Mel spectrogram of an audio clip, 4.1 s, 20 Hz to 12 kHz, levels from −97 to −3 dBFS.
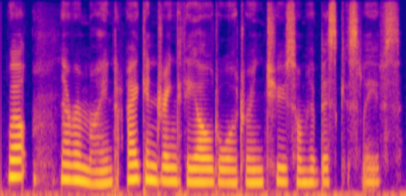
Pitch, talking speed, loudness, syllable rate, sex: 200 Hz, 205 wpm, -19 LUFS, 5.4 syllables/s, female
